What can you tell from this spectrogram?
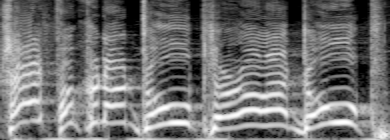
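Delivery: high, hammed-up grumpy Irish dad; imitating dad. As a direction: bark it up high like an old cranky father. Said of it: "my father didn't like".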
